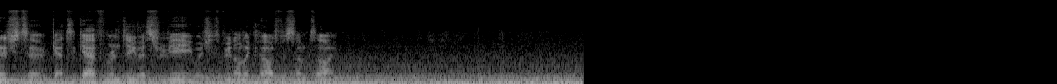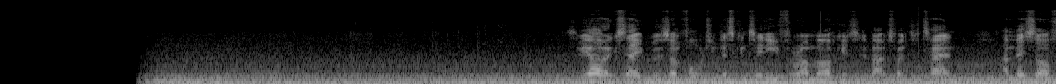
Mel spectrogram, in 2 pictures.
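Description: A man talks calmly and close through a clip-on microphone.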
